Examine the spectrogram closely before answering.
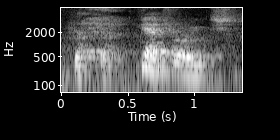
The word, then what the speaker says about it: Giedroyc: of next week's play slice and it's Mel gidro have I pronounced that rightel almost say it again getro getro I do big no that's good um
